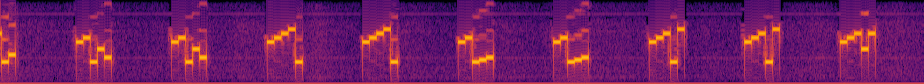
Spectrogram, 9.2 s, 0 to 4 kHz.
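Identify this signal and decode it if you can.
Five-tone selective call (ZVEI), heard as quick runs of five tones, tones of about 80 ms. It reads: 89163 89163 89001 89001 89123 89123 89011 89011 89060
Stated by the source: ZVEI five-tone call received by SDR.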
